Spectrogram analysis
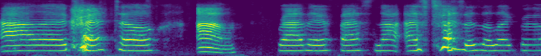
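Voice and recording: Using a put-on, robotic character voice, a woman speaks at a high pitch and a fairly slow pace.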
